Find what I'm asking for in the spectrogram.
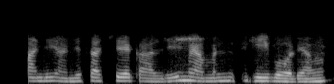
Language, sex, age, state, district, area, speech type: Punjabi, male, 18-30, Punjab, Kapurthala, urban, conversation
